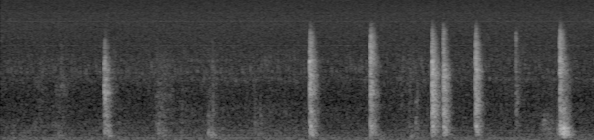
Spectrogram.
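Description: A series of sharp knocks and clicks, about eight, irregularly spaced: one alone, then a cluster with a close pair in the middle and the heaviest, deepest knock near the end.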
